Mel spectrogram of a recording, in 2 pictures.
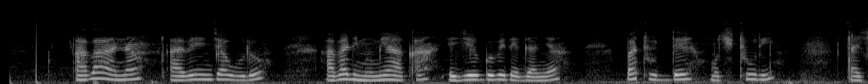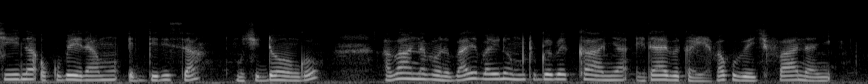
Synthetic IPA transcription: aβaːnaːβe̞ːɲɟawulo̞aβalimumjaːkʰae̞ɟe̞ːɡo̞βe̞ɾe̞ɡaɲa | βatudːe̞muci̥tʰuli | eciinaʔo̞kuβe̞ːɾamue̞dːiɾisamucido̞ːŋɡo̞ | aβaːnaβano̞βaliβajino̞ːmutuɡwe̞βe̞kːaːɲae̞ɾaːβekajaβakuβe̞ːci̥faːnaɲi

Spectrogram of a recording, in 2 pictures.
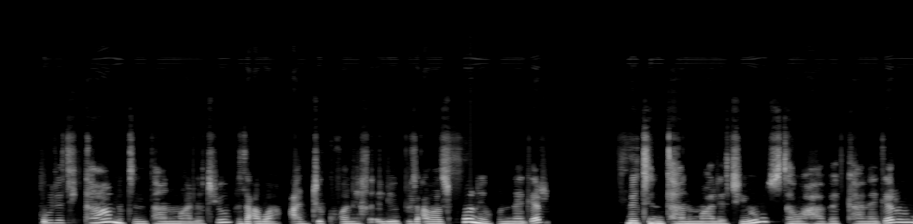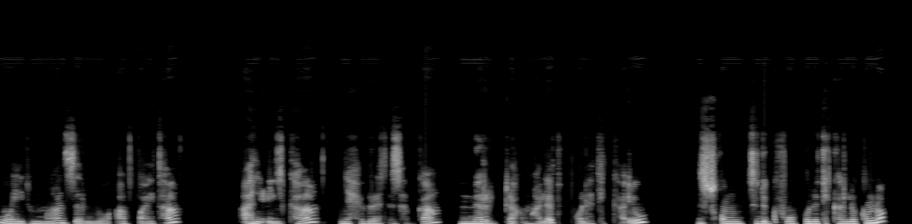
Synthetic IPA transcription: pʰo̞lɐt̪ʰi̥kʰamɨt̪ʰɨnt̪ʰanmalɐt̪ʰɨjːubɨzaʕβaʕa̰d̪ːɨkʰɨ̥xonjɪxɨʔɨlɨjːubɨza̰ʕβazɨxo̞nɐjɪxunnɐɡɐɾ | mɨt̪ʰɨnt̪ʰanmalɐt̪ʰɨjːuz̥ɨt̪ʰɐwahaβɐt̪kʰanɐɡɐɾwɔjd̪ɨmːazɐlːo̞ʔabbajt̪ʰa | ʔalʕḭlkʰa | nɨħɨβɾɐt̪ʰɐsɐβkʰa | mɨɾd̪aʔʼmalɐt̪pʰo̞lɐt̪ʰi̥kʰaʔɨjːu | nɨsɨxumt̪ʰɨd̪ɨɡɨfopʰo̞lɐt̪ʰi̥kʰalːokʰumlo̞

